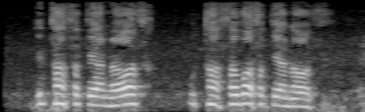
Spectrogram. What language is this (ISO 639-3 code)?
skr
